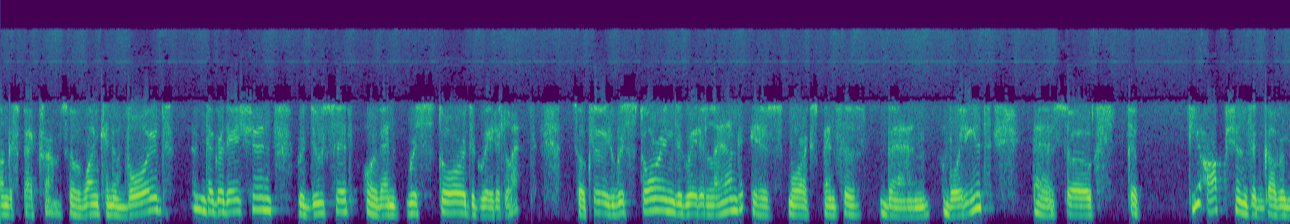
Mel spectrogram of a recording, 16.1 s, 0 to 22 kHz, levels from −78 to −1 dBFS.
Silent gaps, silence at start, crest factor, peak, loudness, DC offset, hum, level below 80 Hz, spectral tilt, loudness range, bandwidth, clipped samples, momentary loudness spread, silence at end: none; 0 s; 14 dB; -4 dBFS; -18 LUFS; under 0.1%; none; -58 dBFS; -5 dB/octave; 1 LU; 14 kHz; under 0.1%; 5 LU; 0 s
